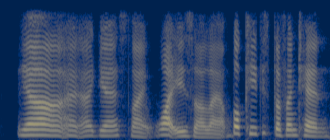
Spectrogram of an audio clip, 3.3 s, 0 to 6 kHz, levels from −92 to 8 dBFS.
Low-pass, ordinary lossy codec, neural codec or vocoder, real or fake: 5.4 kHz; none; codec, 16 kHz, 0.5 kbps, FunCodec, trained on LibriTTS, 25 frames a second; fake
